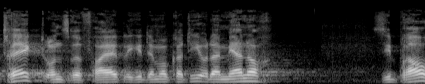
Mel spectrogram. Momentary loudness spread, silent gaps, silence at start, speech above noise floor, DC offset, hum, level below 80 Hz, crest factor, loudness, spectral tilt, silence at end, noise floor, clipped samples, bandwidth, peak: 8 LU; none; 0 s; 34 dB; under 0.1%; none; -64 dBFS; 16 dB; -19 LUFS; -4.5 dB/octave; 0 s; -52 dBFS; under 0.1%; 15 kHz; -4 dBFS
